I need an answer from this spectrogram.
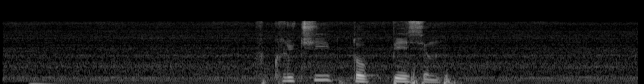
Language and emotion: Russian, neutral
